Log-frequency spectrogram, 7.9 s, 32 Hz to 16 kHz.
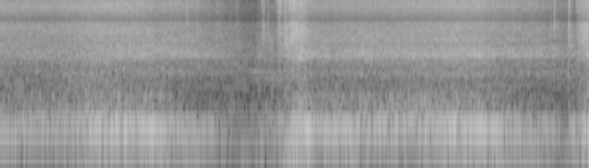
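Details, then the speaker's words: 1966 Mustang with a Holley 650 double-pumper carb: the V8 blips on throttle, then sags and dies when the pedal lifts, and idle screw adjustment doesn't help. Fixed by adjusting the throttle blades' transfer slot. "see so the moment that I let off the gas it it died on me so every single time I had to basically like mash on the gas uh several times you know pump the gas so that the accelerator pumps could actually uh uh inject Max gas in there so that the car could stay on right"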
